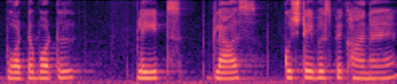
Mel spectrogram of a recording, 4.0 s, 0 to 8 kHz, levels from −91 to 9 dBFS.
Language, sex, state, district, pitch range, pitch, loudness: Hindi, female, Delhi, New Delhi, 220-235 Hz, 225 Hz, -17 LUFS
